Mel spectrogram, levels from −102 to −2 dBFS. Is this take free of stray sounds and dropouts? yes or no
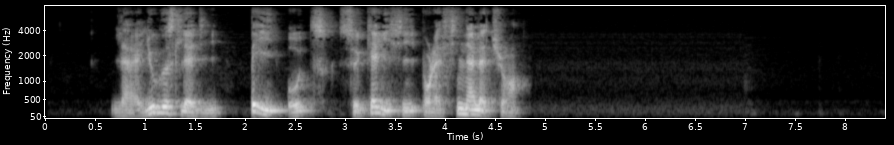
yes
